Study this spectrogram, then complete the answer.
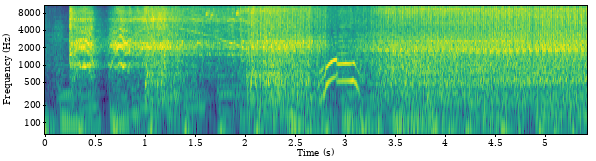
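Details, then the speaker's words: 1971 Hemi Cuda rebuilt V8, sat 20 years after a fire, first start: short crank then catches cleanly into strong steady run without hesitation or pinging; normal start, only minor timing and carburetor adjustment needed. "So there was a multitude of things that could go wrong, but it was a pleasant, welcome surprise to have it fire right up, a little bit of timing on it, a little bit of carburetor adjustment, and running the way it should."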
